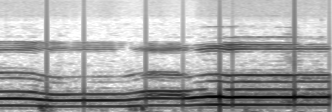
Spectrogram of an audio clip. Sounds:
Sigh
